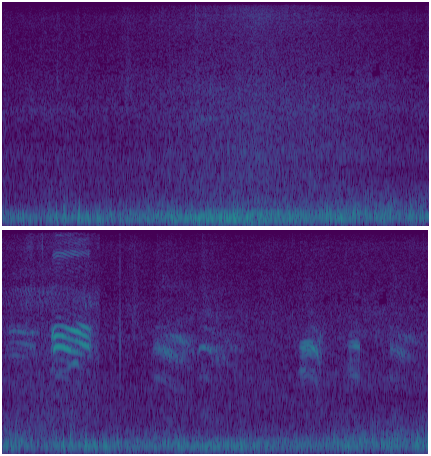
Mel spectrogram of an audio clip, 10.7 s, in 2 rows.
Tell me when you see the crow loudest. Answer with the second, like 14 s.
6 s.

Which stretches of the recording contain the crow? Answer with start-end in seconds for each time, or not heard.
5.4-10.6.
